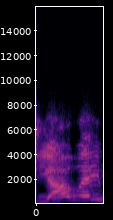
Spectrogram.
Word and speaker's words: Yahweh: God which is that four letter word that we pronounce Yahweh but doesn't really we don't know the vowels where the E Source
